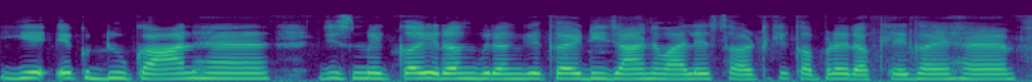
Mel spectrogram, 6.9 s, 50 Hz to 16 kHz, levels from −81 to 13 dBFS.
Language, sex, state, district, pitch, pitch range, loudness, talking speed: Hindi, female, Jharkhand, Palamu, 225 Hz, 215-235 Hz, -15 LUFS, 150 wpm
